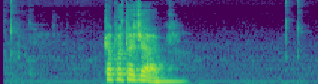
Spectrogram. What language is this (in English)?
Turkish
